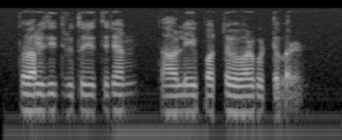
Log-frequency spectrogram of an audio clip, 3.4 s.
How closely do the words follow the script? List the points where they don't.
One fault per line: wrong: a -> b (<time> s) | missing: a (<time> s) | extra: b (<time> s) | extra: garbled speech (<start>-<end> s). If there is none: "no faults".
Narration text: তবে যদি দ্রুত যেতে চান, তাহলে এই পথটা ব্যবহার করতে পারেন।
no faults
